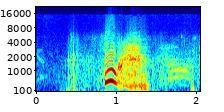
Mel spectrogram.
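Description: A short, loud, high-pitched shout that rises and falls, about a second in, from a paraglider pilot at launch. A couple of knocks come just before it and a noisy rush follows.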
